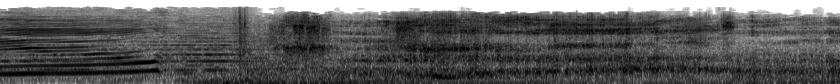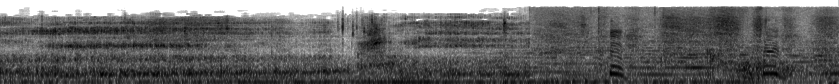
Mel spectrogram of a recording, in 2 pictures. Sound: margore roars

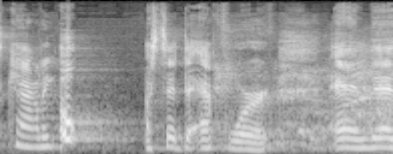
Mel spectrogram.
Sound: attendees laughing

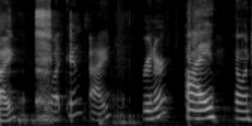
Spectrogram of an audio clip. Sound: microphone sounds

